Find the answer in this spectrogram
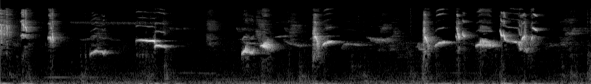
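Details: White-rumped shama kept in a cage in Indonesia, singing to stir other birds to sing: scattered sharp upslurred whistles and clicks in quick groups, with short gaps between phrases.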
